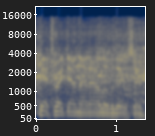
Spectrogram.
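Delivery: low, quick clerk's reply; lightly voiced American store clerk. Store clerk answers the Indian customer.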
